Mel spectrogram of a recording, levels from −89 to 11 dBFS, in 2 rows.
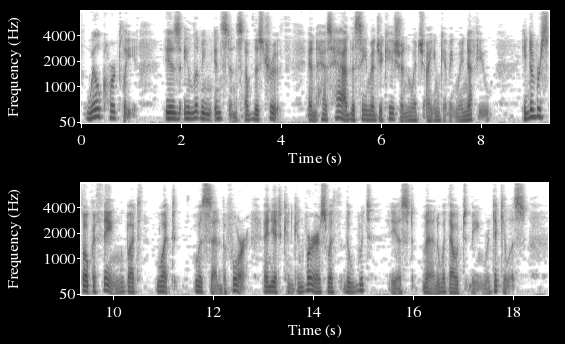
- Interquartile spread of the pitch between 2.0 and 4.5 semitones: No, average, 5.3 semitones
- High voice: No, low, 125 Hz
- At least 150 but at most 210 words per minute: No, slow, 135 wpm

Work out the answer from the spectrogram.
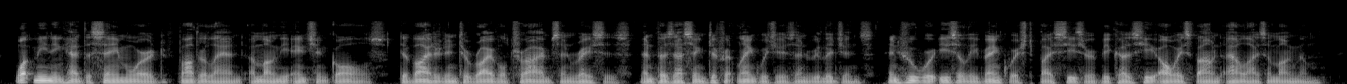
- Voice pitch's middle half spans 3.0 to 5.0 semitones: No, narrow, 2.4 semitones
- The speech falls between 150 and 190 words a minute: Yes, average, 165 wpm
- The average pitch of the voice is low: Yes, very low, 70 Hz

